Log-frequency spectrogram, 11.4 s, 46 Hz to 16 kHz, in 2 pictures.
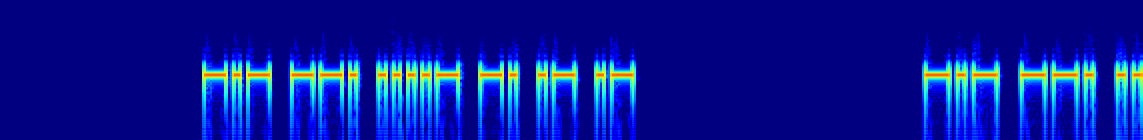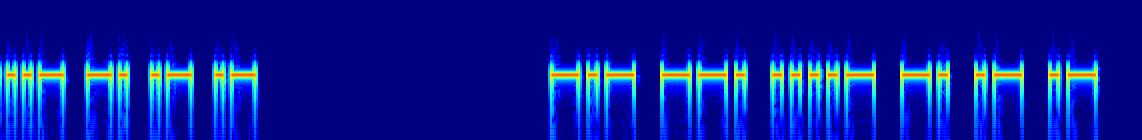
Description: Morse code, heard as a keyed tone, about 30 wpm, 700 Hz. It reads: KG4NAA KG4NAA KG4NAA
